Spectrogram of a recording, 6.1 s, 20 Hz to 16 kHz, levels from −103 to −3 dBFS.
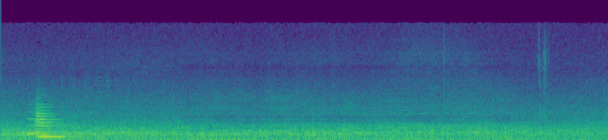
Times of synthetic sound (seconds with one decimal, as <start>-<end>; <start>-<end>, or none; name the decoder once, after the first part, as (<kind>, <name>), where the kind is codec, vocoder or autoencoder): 1.8-5.1 (codec, SNAC)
